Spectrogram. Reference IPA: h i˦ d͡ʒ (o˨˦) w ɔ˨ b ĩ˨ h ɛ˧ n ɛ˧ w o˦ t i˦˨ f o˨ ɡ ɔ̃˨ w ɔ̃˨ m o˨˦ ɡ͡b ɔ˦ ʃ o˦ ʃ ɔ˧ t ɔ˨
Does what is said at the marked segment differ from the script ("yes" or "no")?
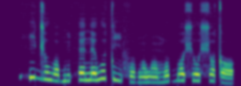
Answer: yes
